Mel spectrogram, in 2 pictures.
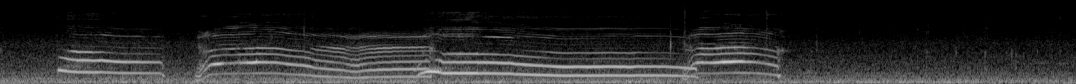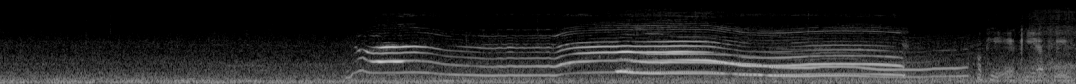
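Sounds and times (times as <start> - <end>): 
domestic cat yowling meow: 0.6 - 7.9, 14.2 - 20.5.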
